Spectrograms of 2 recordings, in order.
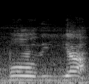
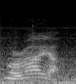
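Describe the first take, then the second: First: Moriah is pronounced with a Hebrew accent. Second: Moriah is pronounced with an English accent.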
